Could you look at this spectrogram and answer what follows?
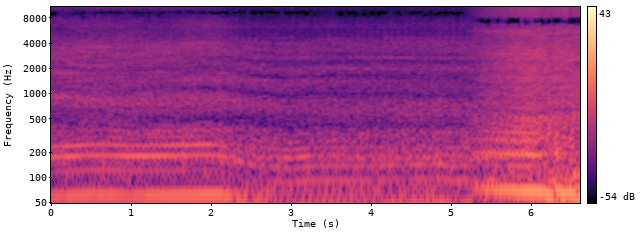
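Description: A dune buggy engine revving loudly nearby, a deep throaty idle that drops back briefly before surging again in a hard rev toward the end, with no talking over it.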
